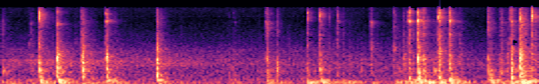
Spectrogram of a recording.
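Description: Fingertips and nails type quickly with both hands on a black plastic laptop keyboard resting on a desk. The result is a quiet, uneven run of sharp, bright plastic clicks over a soft low thump, each dying away quickly, with brief pauses between bursts.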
